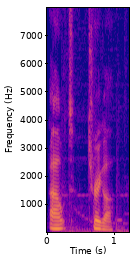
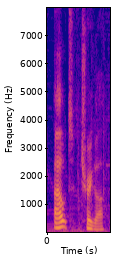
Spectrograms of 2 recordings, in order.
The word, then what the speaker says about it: Outtrigger: Today, we're looking at Outrigger. Outrigger. Out. Trigger. It's Outrigger, although my brain wants to say Outrigger every time. It is in fact Outrigger. There's two T's, you see, a double T, if you will.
